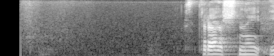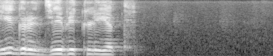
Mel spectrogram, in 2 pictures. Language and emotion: Russian, neutral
